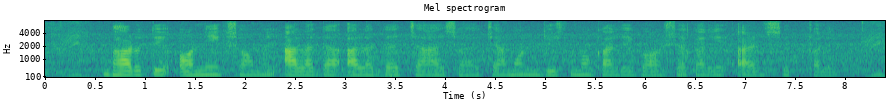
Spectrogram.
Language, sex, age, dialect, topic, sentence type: Bengali, female, 18-24, Northern/Varendri, agriculture, statement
